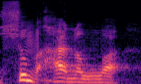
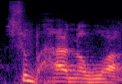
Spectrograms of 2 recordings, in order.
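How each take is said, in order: The two takes are said the same way.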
